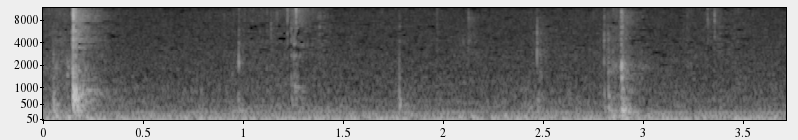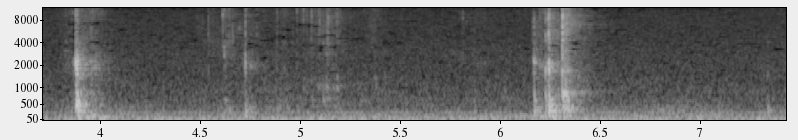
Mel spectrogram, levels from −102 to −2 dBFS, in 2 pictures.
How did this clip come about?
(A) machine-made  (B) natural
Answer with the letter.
B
